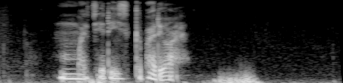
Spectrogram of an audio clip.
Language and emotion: Russian, angry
